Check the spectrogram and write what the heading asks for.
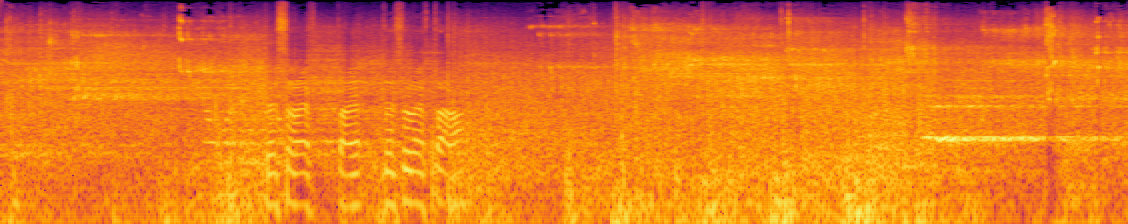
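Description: Basketball bouncing on a hardwood court in a large, echoing hall, with players' voices and a brief call of the score partway through.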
